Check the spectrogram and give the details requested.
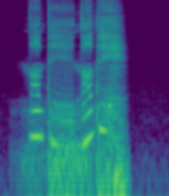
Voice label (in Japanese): "なでなで", kawaii voice; ASMR; 色々なワンショット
